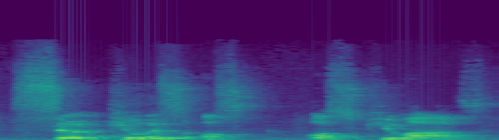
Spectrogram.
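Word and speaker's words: circulus osculans: So this is called the kissing circle, or in Latin, because everything sounds better in Latin, circulus osculars.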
